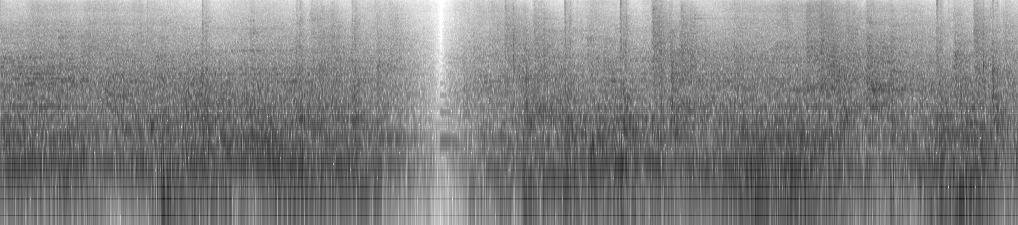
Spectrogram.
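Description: CNC turret punch press working sheet steel: repeated punching knocks over a steady machine hum and workshop noise. The sound drops away briefly about four seconds in, then comes back.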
